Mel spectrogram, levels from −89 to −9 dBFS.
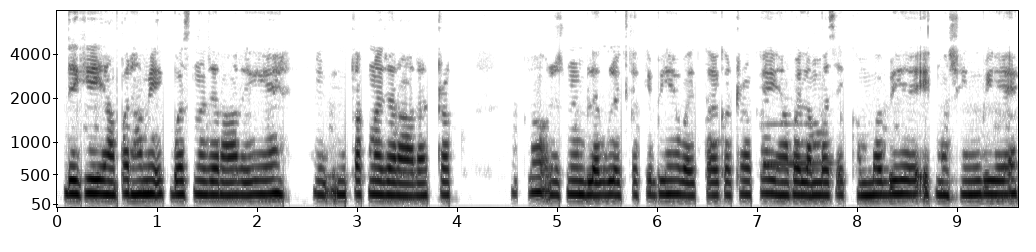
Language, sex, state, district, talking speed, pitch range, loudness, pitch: Hindi, female, Jharkhand, Jamtara, 210 wpm, 195-205 Hz, -16 LUFS, 200 Hz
